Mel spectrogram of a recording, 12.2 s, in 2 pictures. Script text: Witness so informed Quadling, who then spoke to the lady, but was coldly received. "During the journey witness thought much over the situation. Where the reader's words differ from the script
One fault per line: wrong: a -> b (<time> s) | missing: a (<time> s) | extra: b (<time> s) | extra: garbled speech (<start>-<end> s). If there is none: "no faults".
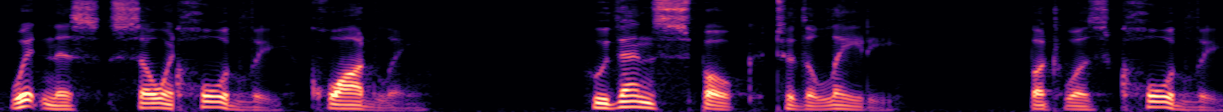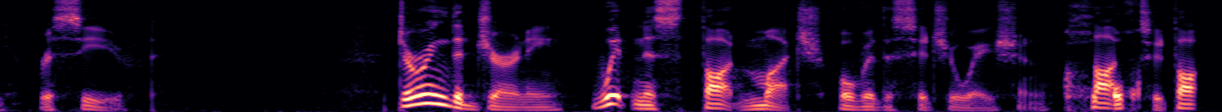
wrong: informed -> coldly (0.8 s)
extra: garbled speech (11.4-12.1 s)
